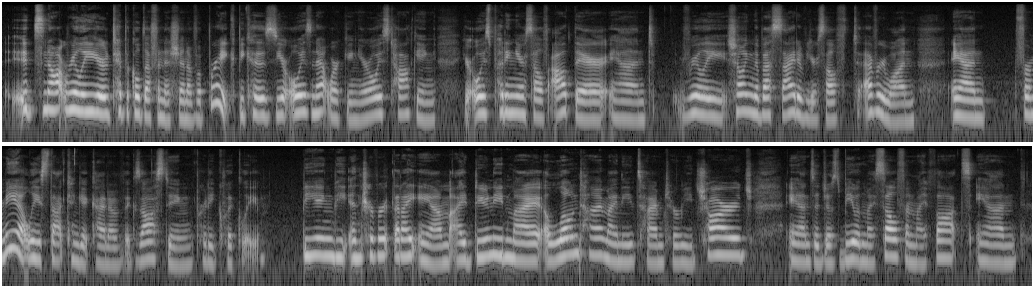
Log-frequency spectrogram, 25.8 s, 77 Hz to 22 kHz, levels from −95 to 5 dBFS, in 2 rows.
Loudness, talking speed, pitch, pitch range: -26 LUFS, 170 wpm, 230 Hz, 200-255 Hz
